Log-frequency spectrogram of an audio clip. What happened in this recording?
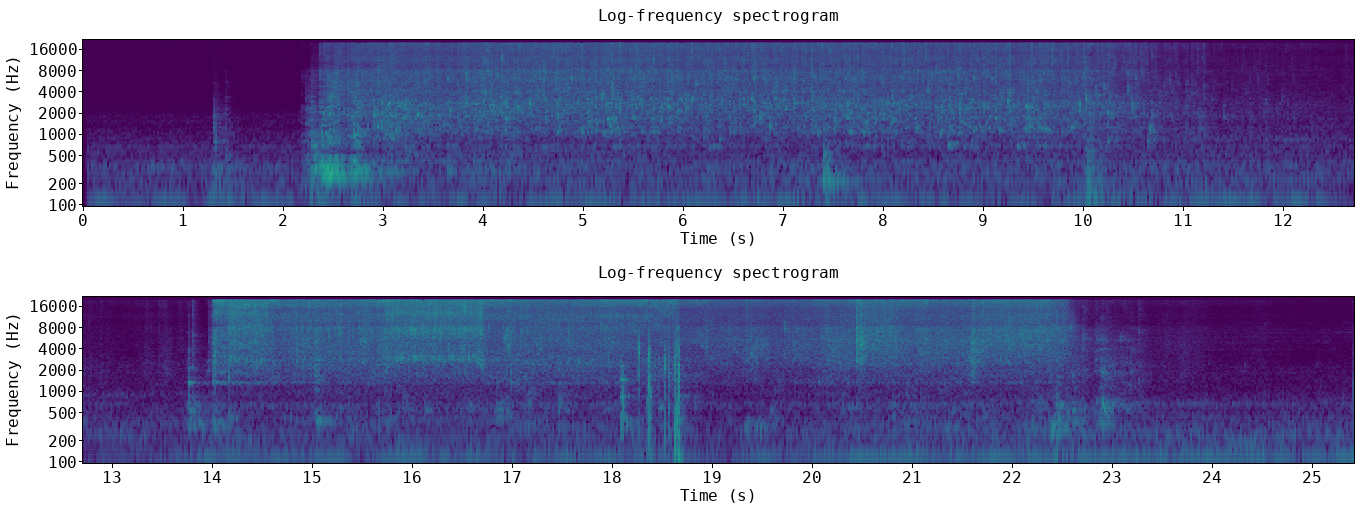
I went to the bathroom, used the toilet and then flushed it. I then turn on the sink to wash my hands.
